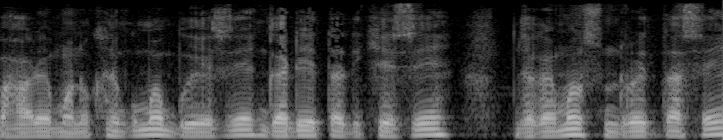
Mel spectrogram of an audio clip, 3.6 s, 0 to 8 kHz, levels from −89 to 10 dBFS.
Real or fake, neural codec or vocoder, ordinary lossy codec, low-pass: real; none; AAC, 48 kbps; 7.2 kHz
